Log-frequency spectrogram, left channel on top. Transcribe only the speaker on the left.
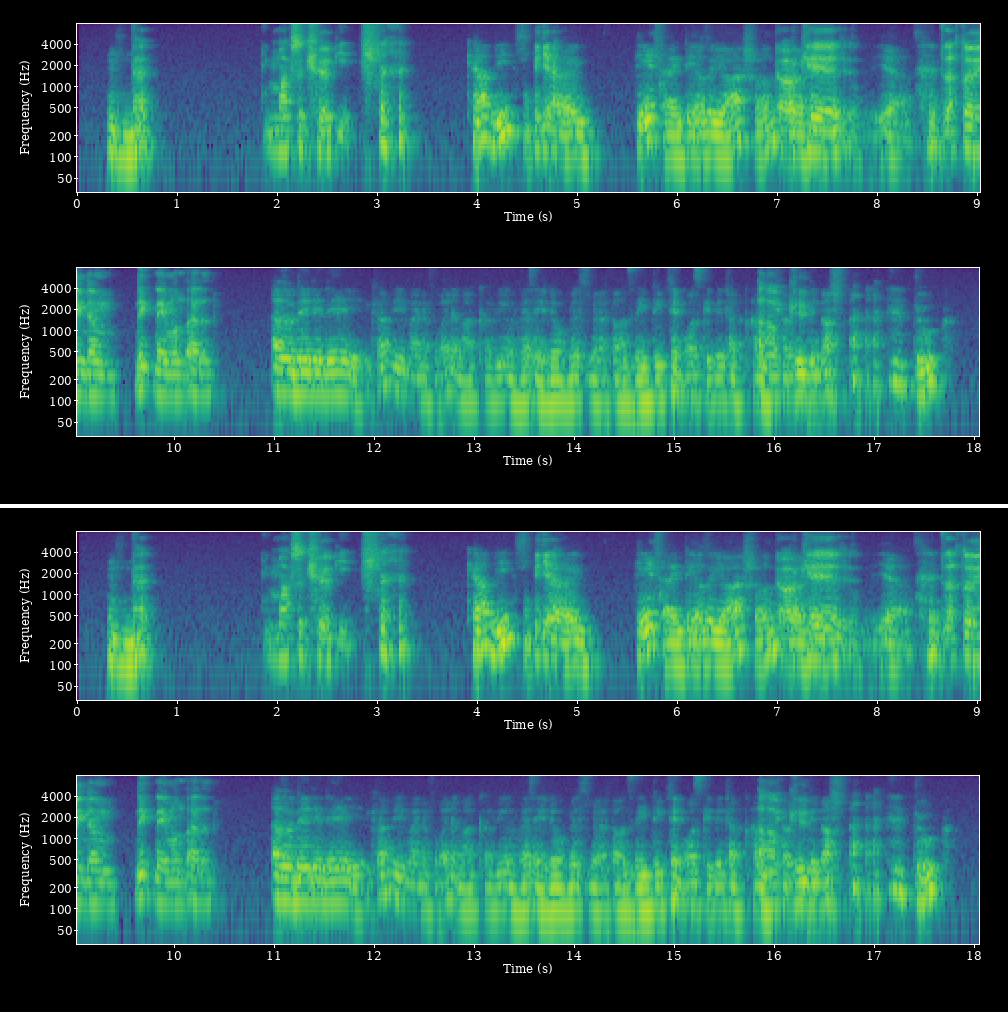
da, magst du Kirby? <laughs>
Ja,
okay.
Sag doch wegen deinem Nickname und alles.
Ah,
okay.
